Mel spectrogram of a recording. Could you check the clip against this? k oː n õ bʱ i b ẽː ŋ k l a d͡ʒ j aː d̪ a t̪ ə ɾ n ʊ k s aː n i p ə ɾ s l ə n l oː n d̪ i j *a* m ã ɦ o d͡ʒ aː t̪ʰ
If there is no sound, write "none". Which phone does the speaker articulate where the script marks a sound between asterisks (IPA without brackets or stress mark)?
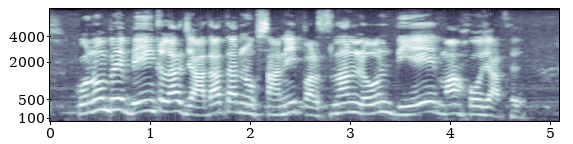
e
